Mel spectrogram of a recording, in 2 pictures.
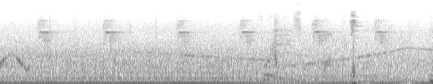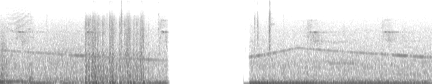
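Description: A siren wails, slowly rising and falling.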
